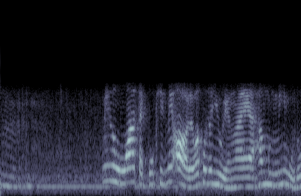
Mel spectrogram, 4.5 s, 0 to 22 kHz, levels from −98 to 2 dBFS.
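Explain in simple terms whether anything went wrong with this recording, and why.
The speech went through a G.729 codec, a low-rate phone-call coder that rebuilds speech from a simplified model instead of sending the real waveform. From start to finish it sounds thin, plainly rough and synthetic, with nothing above about 3.6 kHz.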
